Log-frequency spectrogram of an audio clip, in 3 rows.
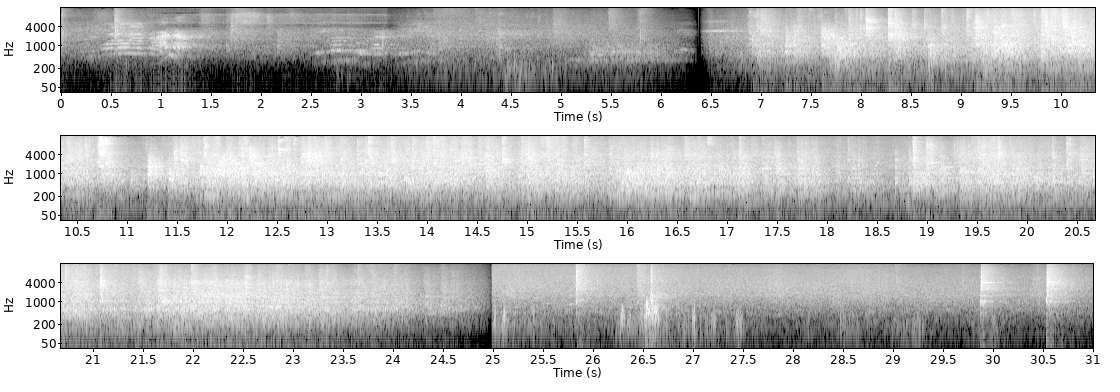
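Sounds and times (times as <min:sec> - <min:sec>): metal sheets scraping and clattering: 0:05.2 - 0:25.2.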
